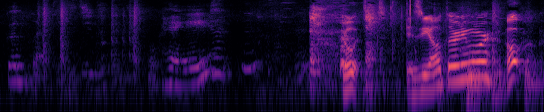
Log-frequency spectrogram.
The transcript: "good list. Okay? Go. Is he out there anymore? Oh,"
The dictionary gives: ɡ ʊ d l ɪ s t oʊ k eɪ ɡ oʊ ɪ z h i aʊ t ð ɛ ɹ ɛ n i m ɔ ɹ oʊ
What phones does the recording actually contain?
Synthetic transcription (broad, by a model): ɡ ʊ d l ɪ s oʊ k eɪ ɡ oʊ ɪ z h i aʊ t ð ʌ ɹ ɛ n i m ɔ ɹ oʊ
